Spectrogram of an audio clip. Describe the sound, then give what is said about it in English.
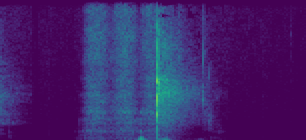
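A few quick, muffled smacks like a fist striking an open palm, fairly soft, with a breathy rush of air around them and no talking; a man sitting and punching his palm while waiting in a queue for fish and chips. “And there was another man just like kind of sat, like almost like punching his palm, doing.”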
